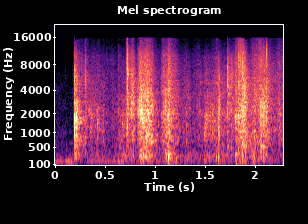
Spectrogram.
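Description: Bubble wrap around a parcel crinkling and crackling as hands pull and tear it open, in irregular loud bursts that start abruptly just after the beginning.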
